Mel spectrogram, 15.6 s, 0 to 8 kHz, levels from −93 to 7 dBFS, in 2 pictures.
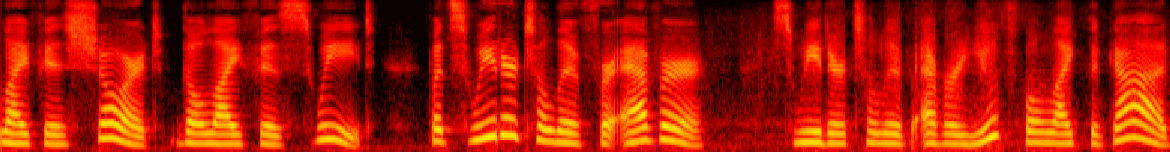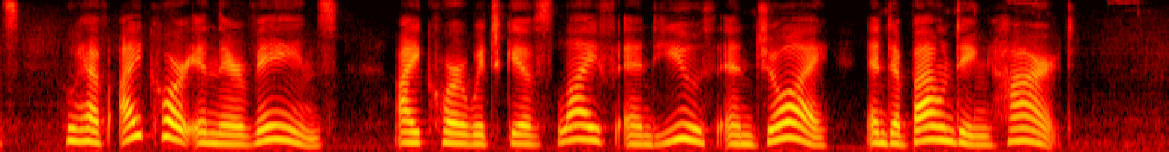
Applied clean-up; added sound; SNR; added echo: neural separator model SepFormer DNS4.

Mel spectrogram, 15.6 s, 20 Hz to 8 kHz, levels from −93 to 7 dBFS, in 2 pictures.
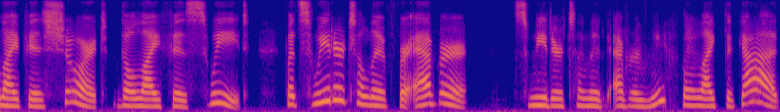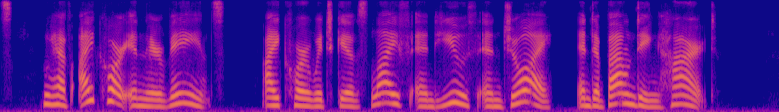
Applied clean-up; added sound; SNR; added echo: neural diffusion model UNIVERSE++.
